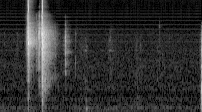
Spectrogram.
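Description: A Toppling Goliath beer can cracks open with two sharp metallic snaps and a short fizzing hiss, followed by a few faint clicks, then another crisp snap at the end. No one speaks.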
